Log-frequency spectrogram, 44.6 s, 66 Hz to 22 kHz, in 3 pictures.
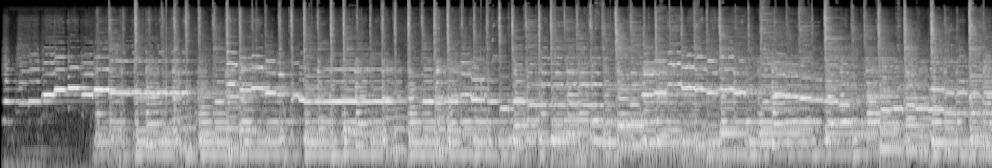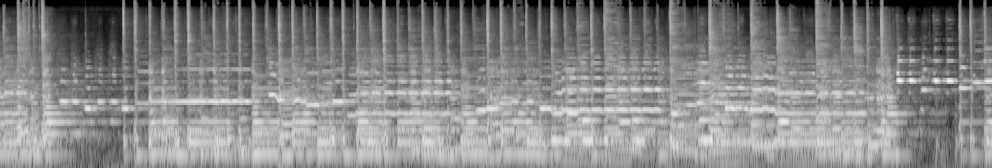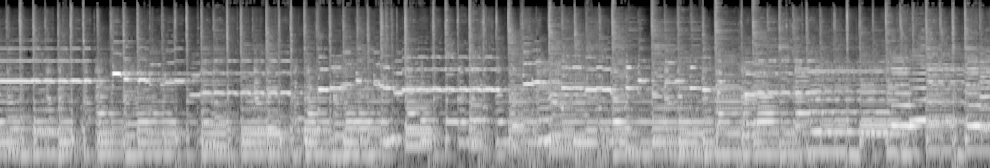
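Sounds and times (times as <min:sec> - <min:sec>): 
flute: 0:00.0 - 0:44.6
guitar: 0:00.0 - 0:44.6
cello: 0:01.4 - 0:16.0, 0:17.0 - 0:28.5, 0:29.5 - 0:44.6.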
